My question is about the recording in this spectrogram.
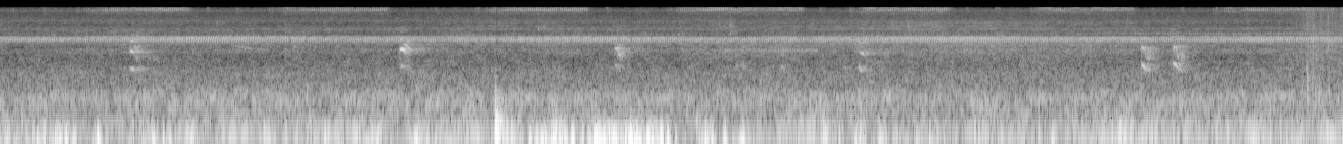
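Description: Steady insect chorus, a continuous high-pitched trill, with a few short bird chirps scattered through it. Under them is a low rumble, strongest in the first half.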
